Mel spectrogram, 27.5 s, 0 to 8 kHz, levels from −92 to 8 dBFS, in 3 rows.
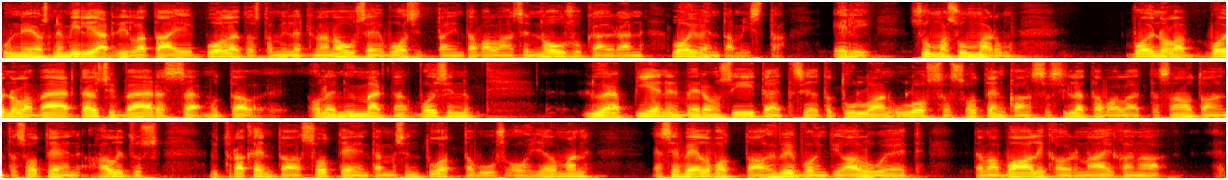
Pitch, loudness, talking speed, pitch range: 95 Hz, -20 LUFS, 125 wpm, 90-105 Hz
